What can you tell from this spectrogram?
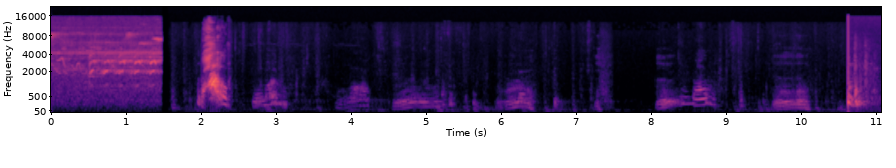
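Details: Young lions at play in the wild give a run of short, low moaning grunts and groans, some with a wavering, rising-and-falling tone, broken by brief pauses and a sharp higher squeal near the start.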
